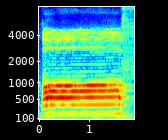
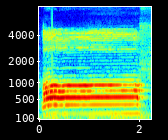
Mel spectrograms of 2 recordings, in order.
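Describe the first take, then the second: The two takes are said the same way.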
